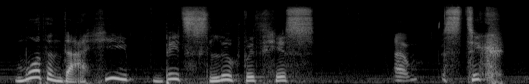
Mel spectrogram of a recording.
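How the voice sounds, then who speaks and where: A woman's voice with very wide pitch swings, music in the background. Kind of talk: casual podcast review talk. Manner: quiet.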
